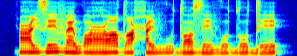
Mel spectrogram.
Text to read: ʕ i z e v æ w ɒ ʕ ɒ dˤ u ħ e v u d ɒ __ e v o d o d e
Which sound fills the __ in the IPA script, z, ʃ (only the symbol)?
z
